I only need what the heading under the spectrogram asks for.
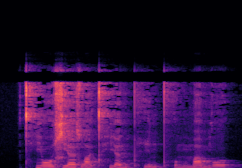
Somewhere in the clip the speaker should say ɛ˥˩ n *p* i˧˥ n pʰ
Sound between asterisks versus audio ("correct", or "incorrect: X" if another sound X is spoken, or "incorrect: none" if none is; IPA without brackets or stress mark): incorrect: pʰ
